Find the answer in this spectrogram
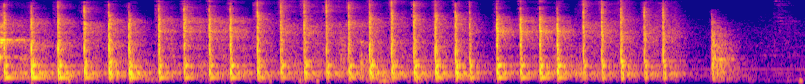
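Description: Wooden mallet knocking rapidly on the joints of a wooden chair frame. The quick run of knocks rings with a hollow wooden tone, stops a little past three seconds, and is followed by one more knock.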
